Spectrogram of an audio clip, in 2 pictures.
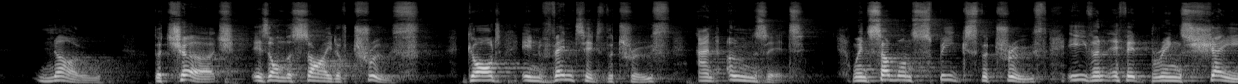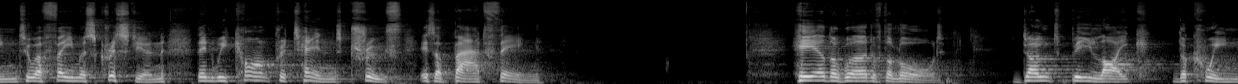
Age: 50-69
